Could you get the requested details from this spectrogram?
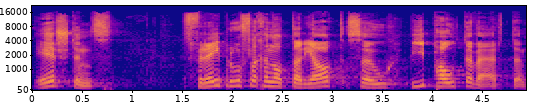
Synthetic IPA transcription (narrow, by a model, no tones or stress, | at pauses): ʔeːɾʃtəns | sfɾɛɪpɾuəfləχənɔt̪ɑɾjɑːtsœwb̥iːphɑwtəvæ̰ːɾd̥ə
